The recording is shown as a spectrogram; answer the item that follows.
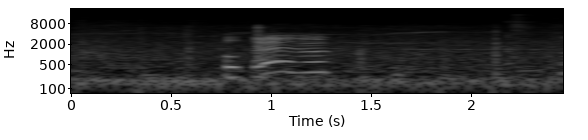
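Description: A person's voice: one short vocal sound about a second in, over a steady low background hum.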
